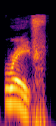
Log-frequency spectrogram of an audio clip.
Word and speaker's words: Ralph: Ra Fine's first name is spelled like Ralph but pronounced Rafe.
